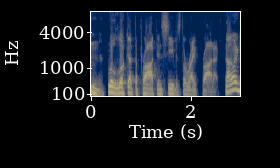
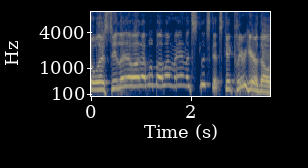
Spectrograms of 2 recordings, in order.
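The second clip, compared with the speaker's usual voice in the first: high-pitched well, well, hold on; high objecting pushback; 12 semitones higher than usual. Real, not acted. Cutting in on the host to stop him, high objecting pushback. Pushing back on host's question.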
